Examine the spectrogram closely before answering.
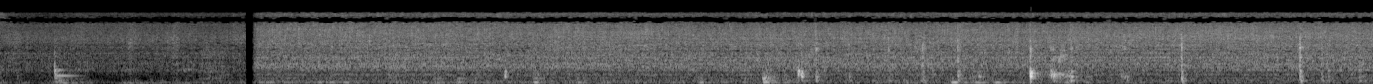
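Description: Food sizzling in a hot frying pan: a quieter sizzle of chicken and mushrooms, then, after a short break about two and a half seconds in, a louder steady sizzle as sliced vegetables are tipped in and stirred. A spatula clicks and scrapes against the pan now and then.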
